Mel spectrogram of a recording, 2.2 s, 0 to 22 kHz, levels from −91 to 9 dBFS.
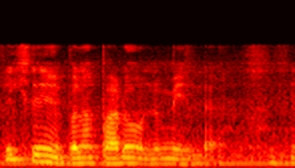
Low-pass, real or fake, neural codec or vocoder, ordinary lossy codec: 7.2 kHz; real; none; none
